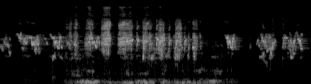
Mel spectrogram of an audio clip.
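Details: Short burst of budgerigar chatter: quick scratchy chirps blending into a harsh warbling stretch, low rumbling knocks beneath, ending with a few clearer separate chirps.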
